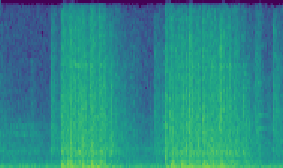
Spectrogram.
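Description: An RPK machine gun fires on full auto in the video game Forever Winter, two loud sustained bursts of rapid shots separated by a short pause.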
